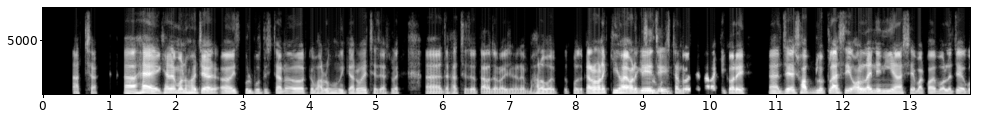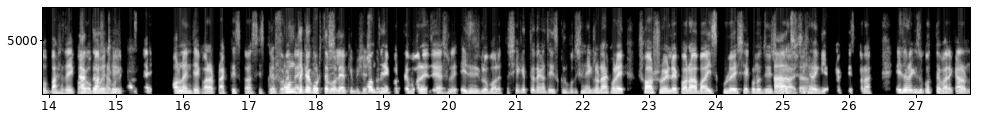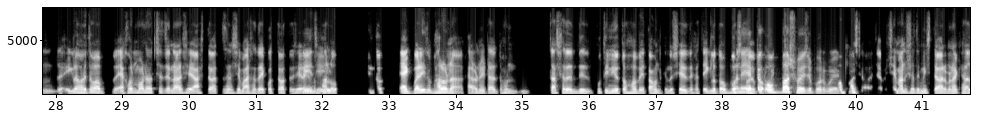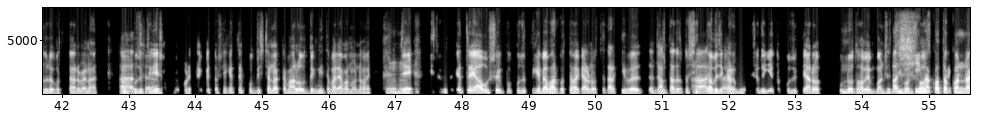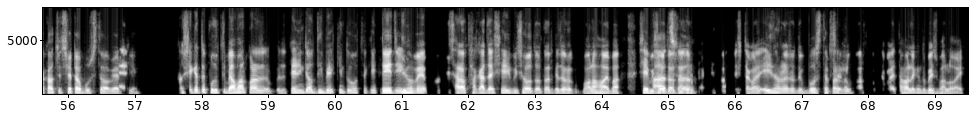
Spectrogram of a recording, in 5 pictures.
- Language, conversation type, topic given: Bengali, podcast, বাচ্চাদের প্রযুক্তি-অতিভার কমাতে আপনি কী পরামর্শ দেবেন?
- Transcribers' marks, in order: unintelligible speech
